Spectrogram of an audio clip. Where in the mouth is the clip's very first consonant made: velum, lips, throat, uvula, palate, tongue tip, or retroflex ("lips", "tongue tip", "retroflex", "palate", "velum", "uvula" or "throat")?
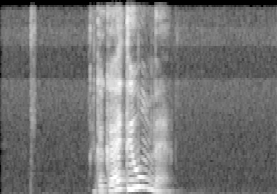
velum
